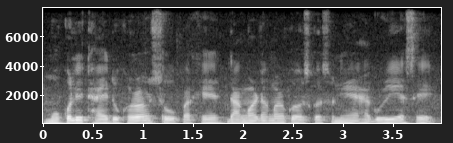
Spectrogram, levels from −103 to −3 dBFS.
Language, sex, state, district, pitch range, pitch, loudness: Assamese, male, Assam, Sonitpur, 110-125 Hz, 120 Hz, -18 LUFS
